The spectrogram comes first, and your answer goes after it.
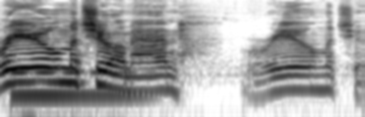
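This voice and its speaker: A man puts on a whiny character voice. His pitch sits in the medium range. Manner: shouting.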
